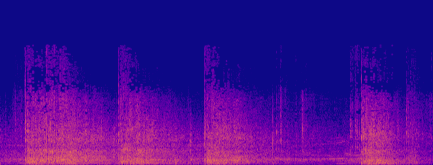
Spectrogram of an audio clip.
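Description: Four loud, sharp blasts of tear gas canisters and gunfire go off about a second apart as Kenyan police do crowd control at protests, each blast leaving a long rumbling echo and noisy commotion between them.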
